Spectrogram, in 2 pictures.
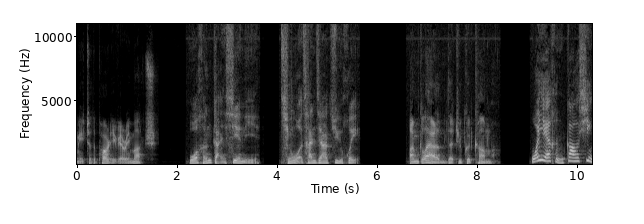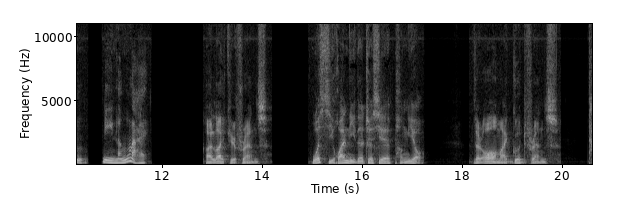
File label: Dialog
